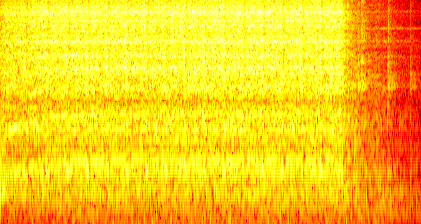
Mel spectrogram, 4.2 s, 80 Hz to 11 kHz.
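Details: Craftsman LT1750 Limited Edition riding mower with a mouse nest, a battery that had some corrosion, and gas of unknown quality: the starter whines and the engine turns over about four times a second for three seconds but never catches; the fuel pump is not priming.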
